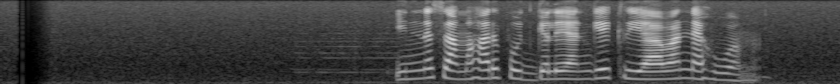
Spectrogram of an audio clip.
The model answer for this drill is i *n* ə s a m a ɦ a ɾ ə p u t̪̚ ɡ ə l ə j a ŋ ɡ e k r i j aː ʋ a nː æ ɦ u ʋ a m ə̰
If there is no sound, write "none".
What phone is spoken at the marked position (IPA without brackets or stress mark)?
nː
